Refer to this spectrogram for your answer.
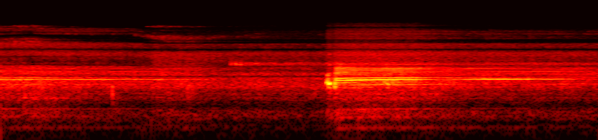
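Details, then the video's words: A minke whale gives a buzzy, metallic, humming call with a sudden louder surge, likened to a Star Wars lightsaber. "And my favorite ocean acoustic sound is the minke whale because it sounds like a Star Wars lightsaber."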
